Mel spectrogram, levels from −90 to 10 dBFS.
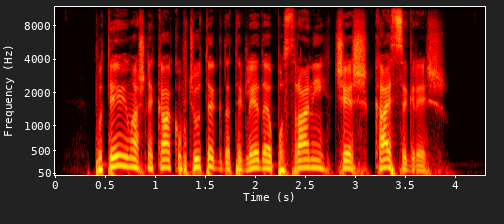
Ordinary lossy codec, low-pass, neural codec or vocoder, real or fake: none; none; none; real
